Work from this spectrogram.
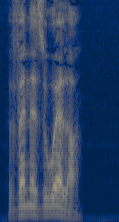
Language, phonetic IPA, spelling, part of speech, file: Polish, [ˌvɛ̃nɛzuˈʷɛla], Wenezuela, proper noun, Pl-Wenezuela.ogg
